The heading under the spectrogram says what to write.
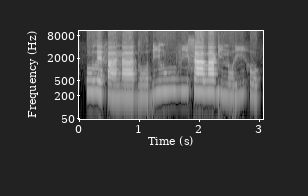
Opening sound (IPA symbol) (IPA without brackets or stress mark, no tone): o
